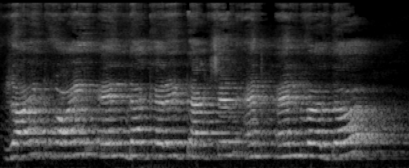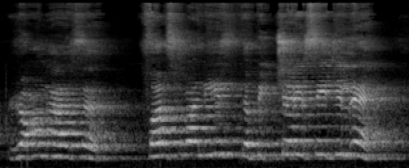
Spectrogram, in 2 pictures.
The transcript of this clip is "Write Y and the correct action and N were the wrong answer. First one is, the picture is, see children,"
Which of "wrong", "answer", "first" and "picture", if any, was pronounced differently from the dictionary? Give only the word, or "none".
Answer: answer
